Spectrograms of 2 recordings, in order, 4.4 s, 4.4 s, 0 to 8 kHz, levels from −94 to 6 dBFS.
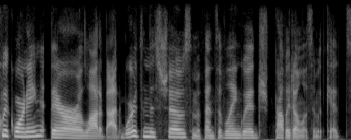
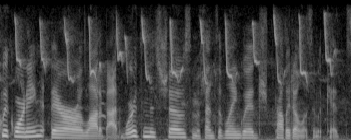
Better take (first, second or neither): first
